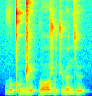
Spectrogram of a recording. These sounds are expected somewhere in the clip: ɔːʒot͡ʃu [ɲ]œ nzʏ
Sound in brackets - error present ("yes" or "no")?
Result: yes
